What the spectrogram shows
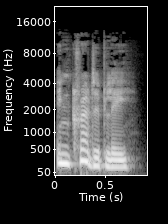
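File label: "incredibly", English, British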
